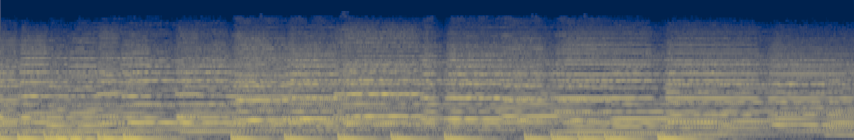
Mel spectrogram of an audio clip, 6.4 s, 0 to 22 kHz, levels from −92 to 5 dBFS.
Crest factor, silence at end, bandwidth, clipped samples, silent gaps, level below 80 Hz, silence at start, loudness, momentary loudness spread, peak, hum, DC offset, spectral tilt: 14 dB; 0 s; 10 kHz; under 0.1%; none; -26 dBFS; 0 s; -21 LUFS; 5 LU; -6 dBFS; none; under 0.1%; -5.5 dB/octave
